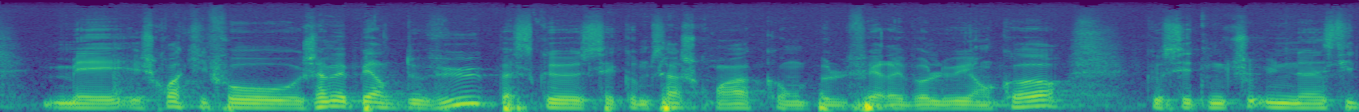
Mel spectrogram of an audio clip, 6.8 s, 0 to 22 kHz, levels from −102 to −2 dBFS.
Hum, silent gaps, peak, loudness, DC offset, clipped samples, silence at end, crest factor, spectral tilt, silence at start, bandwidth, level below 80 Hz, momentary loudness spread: none; none; -2 dBFS; -24 LUFS; under 0.1%; under 0.1%; 0 s; 20 dB; -6.5 dB/octave; 0 s; 18.5 kHz; -38 dBFS; 7 LU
